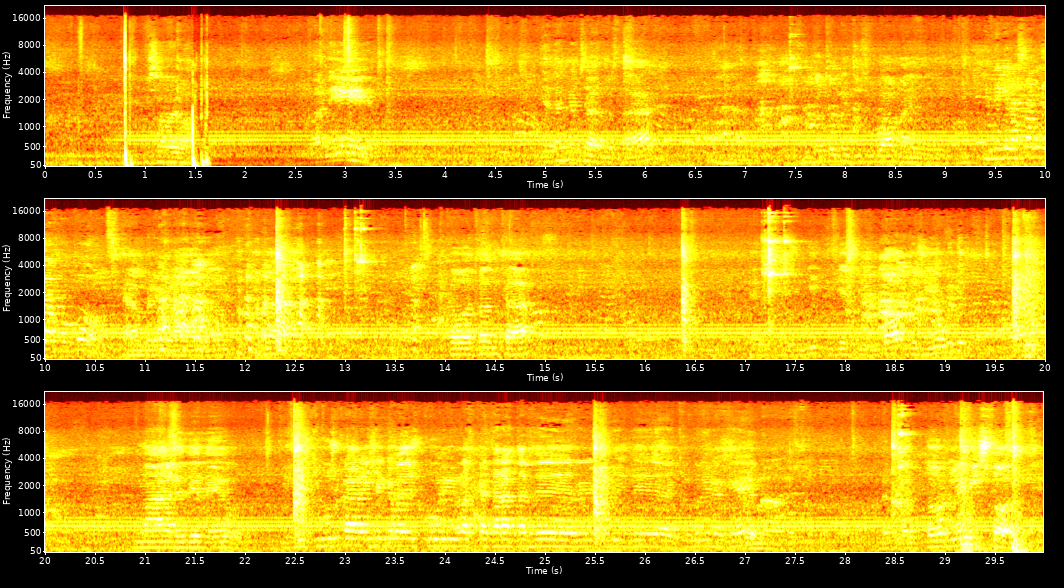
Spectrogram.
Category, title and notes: Soundscapes > Indoors
Bar Albuixech
This audio contains sounds inside a bar like plates,forks,voices at Albuixech,Spain.
FORKS, PLATES, SPOONS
